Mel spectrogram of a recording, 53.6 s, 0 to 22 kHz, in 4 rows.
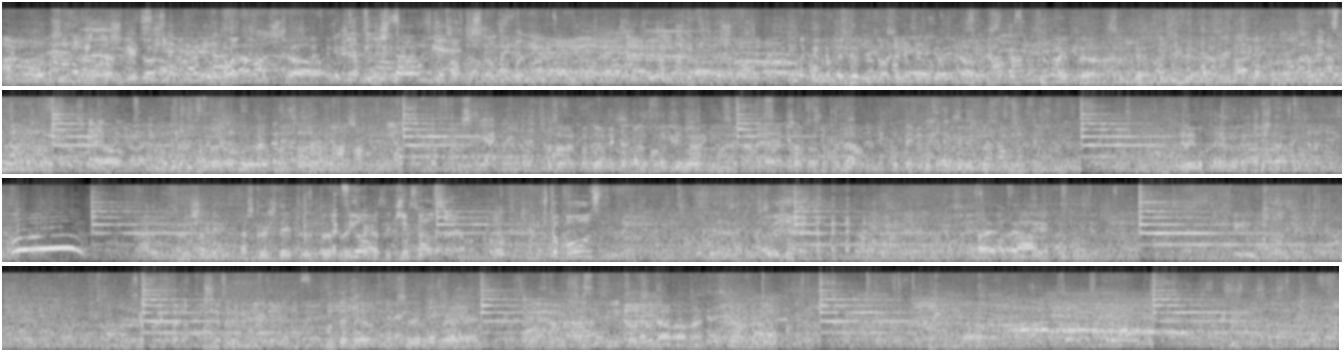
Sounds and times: Speech: 0.0s - 27.0s, 27.7s - 53.5s.

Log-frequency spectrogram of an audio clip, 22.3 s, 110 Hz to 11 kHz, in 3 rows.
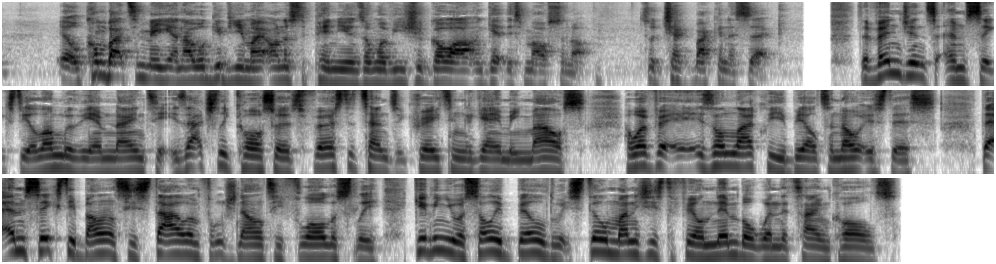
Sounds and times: Speech: 0.4s - 21.7s.

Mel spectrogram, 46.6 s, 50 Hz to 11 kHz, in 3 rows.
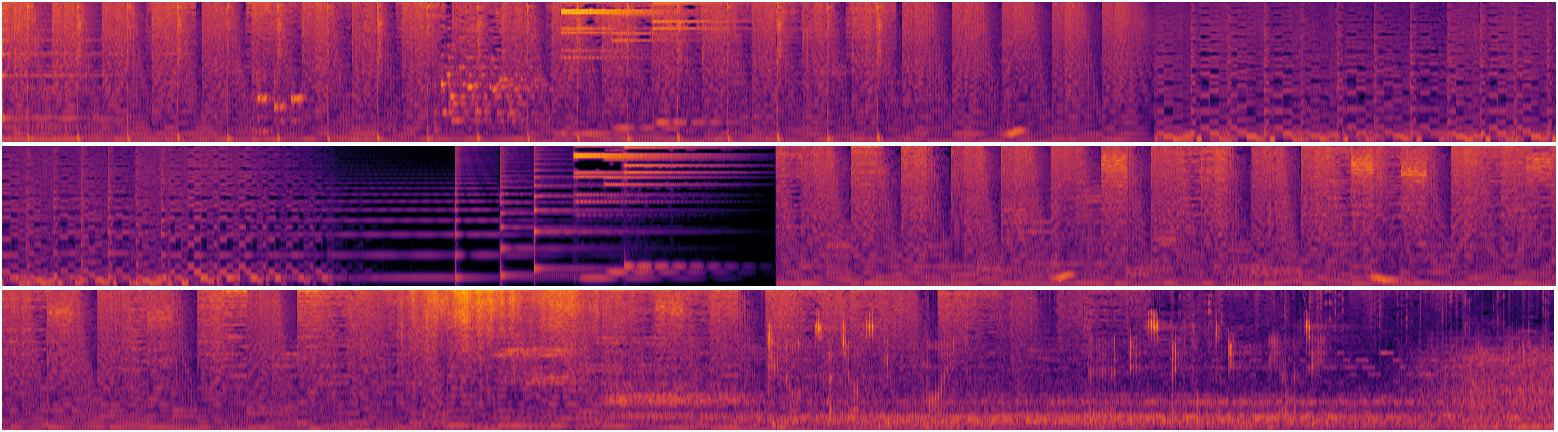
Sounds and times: Music: 0.0s - 46.6s.

